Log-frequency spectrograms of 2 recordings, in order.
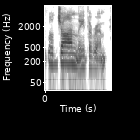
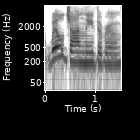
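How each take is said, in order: First: John stressed, falling tune. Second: Will leaned on, slow and loud; stress on Will. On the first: Teacher shows the class a stress on "John". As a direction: put the weight on "John" and let it fall. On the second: Teacher shows the class a stress on "Will". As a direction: open with a hard push on "Will", the rest light. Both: Shown as a demonstration. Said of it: "change the meaning depending on where we put the emphasis".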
